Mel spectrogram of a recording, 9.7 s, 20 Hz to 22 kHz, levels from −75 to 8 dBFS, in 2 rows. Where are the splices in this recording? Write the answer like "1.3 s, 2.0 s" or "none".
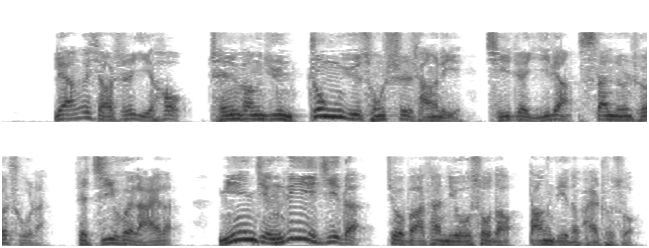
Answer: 1.5 s, 5.3 s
